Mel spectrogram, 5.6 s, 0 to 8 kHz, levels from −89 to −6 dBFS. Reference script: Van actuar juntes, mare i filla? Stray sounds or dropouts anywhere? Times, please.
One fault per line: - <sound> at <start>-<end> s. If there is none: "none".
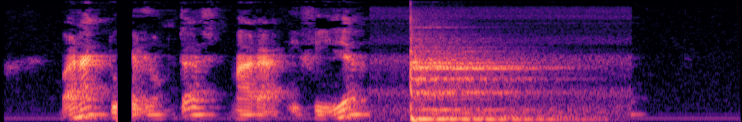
- dropout at 0.9-1.0 s
- thud at 3.1-4.6 s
